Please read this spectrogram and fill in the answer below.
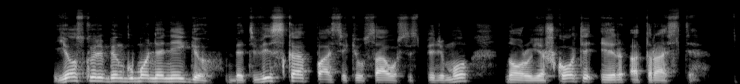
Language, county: Lithuanian, Utena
